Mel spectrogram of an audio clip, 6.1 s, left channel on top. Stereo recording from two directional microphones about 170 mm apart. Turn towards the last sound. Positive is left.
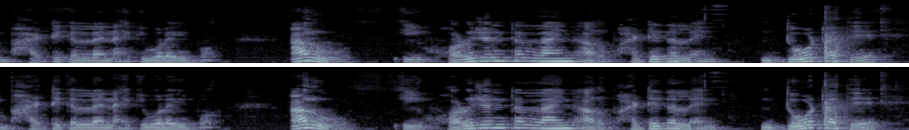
turn(degrees=-35)  # may be behind; listen again after turning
